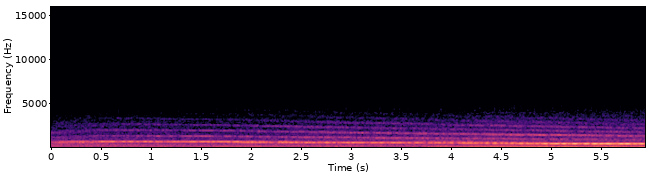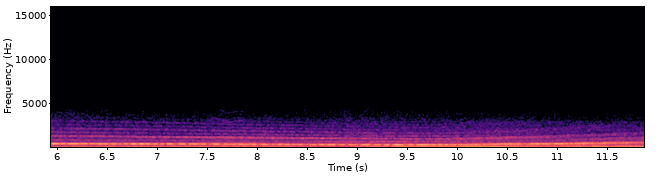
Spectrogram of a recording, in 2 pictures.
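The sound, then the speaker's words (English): A Cold War-era civil defense air raid siren, used for drills and for warnings of nuclear attack, earthquake or other disaster, wails in a long, steady tone that slowly sinks in pitch, then begins climbing again near the end. It is loud and continuous, with a low rumble underneath and no voices. “So as kids, I guess we were a little bit numb, but we really never knew if it was a drill or a real emergency.”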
